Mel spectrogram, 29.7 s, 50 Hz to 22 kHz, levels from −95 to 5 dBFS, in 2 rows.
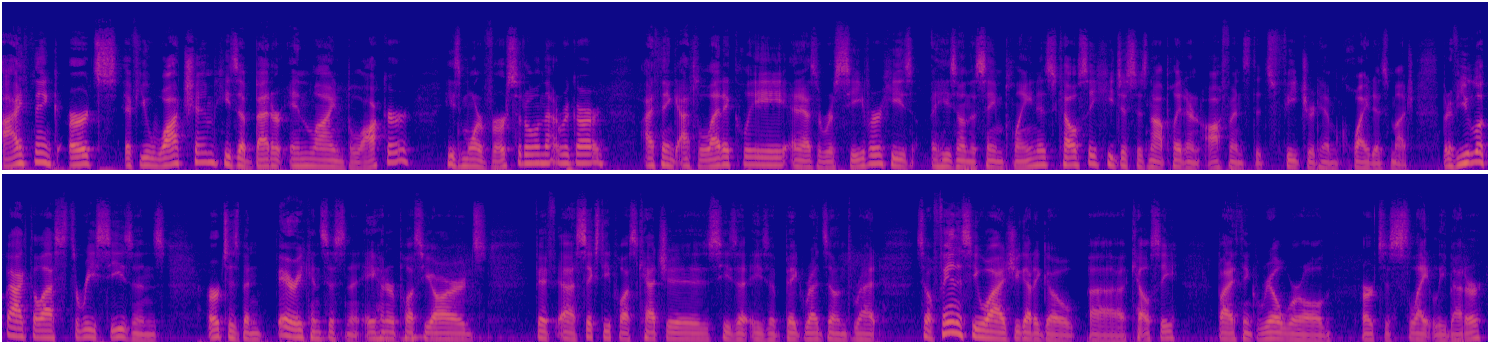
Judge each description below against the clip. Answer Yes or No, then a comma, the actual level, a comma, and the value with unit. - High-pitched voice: No, low, 115 Hz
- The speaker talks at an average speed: Yes, average, 190 wpm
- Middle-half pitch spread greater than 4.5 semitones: Yes, average, 5.2 semitones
